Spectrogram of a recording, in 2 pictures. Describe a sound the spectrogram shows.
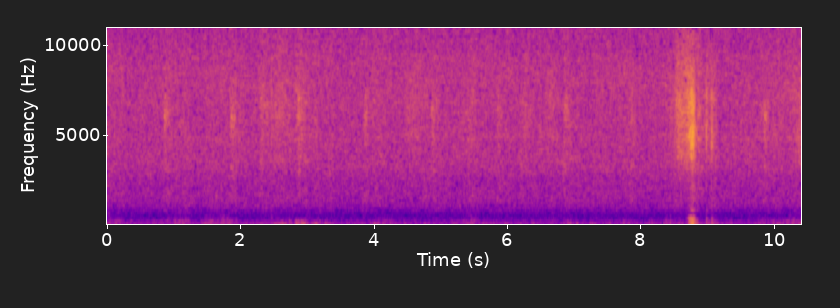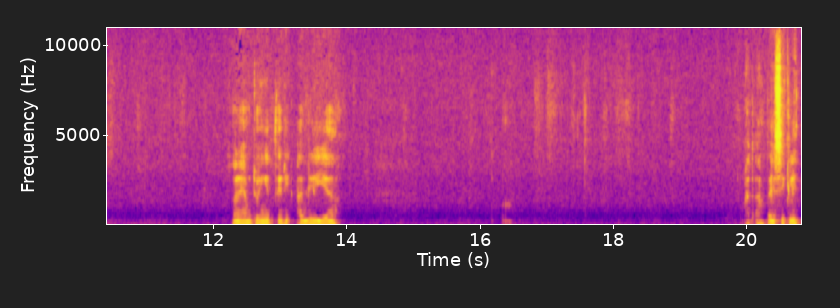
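A marker pen scratches softly on paper.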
